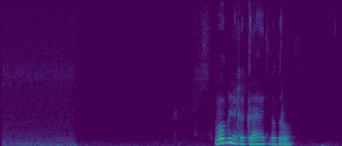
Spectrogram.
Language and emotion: Russian, neutral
